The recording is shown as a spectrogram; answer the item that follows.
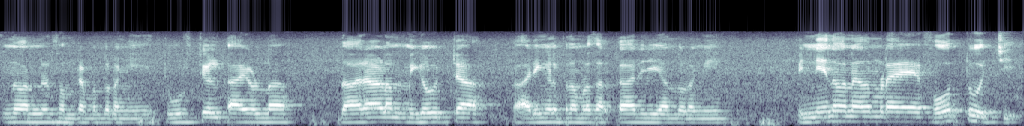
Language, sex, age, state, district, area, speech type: Malayalam, male, 30-45, Kerala, Wayanad, rural, spontaneous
